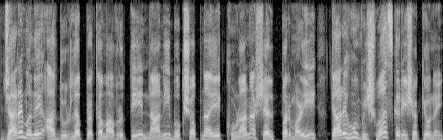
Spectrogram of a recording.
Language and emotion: Gujarati, surprised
